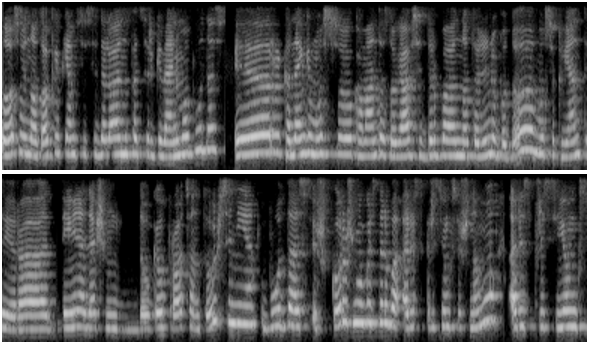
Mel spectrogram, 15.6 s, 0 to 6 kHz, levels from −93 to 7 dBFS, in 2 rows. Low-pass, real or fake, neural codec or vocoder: 5.4 kHz; real; none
